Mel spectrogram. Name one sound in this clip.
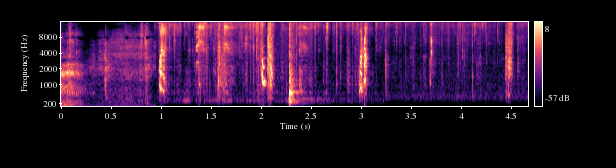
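Dried chili peppers crackle as a man crumbles them over a bowl.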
